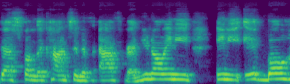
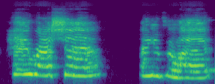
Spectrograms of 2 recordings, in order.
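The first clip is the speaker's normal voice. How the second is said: very high, coy come-on; flirty greeting; 13 semitones higher, slower than usual. Pretend. Flirting with imagined Russians.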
